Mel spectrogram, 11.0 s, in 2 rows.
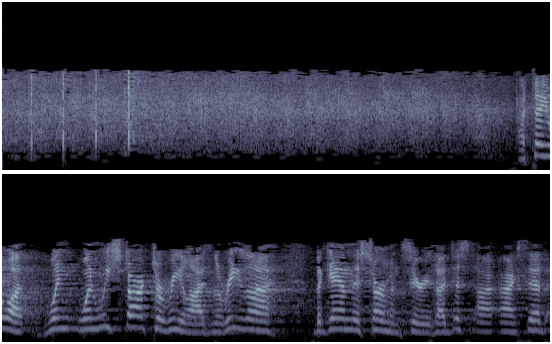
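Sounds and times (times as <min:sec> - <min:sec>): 
audience applauding: 0:00.0 - 0:05.4
speech: 0:05.2 - 0:10.9.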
